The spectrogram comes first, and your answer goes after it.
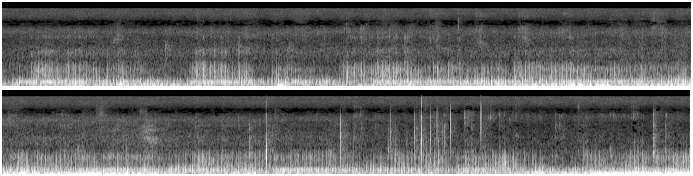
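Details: Two pet cats purr as they are fed, a deep continuous rumble pulsing about three times a second, with some sharp ticks and clatter near the end.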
